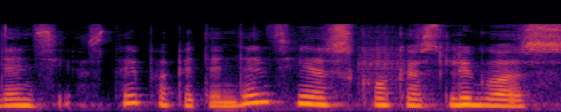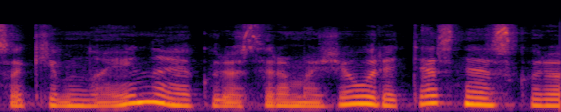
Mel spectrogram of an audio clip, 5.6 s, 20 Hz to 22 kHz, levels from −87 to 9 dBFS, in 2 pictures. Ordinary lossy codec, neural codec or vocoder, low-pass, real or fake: AAC, 48 kbps; none; 9.9 kHz; real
